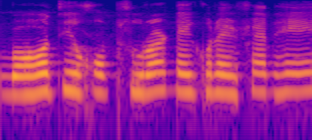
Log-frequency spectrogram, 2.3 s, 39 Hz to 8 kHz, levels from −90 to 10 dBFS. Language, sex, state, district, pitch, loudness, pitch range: Hindi, female, Madhya Pradesh, Bhopal, 240 Hz, -19 LUFS, 235-245 Hz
